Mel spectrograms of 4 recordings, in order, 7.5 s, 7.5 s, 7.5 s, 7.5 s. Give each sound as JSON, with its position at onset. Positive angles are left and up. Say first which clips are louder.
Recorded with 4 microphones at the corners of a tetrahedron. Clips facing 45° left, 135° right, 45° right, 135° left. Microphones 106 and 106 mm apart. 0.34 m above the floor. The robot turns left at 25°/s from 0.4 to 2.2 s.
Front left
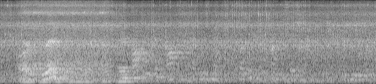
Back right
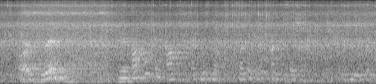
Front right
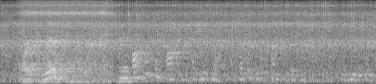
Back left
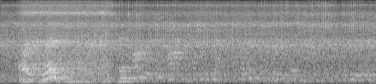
{"t": 0.4, "sound": "a man speaking", "louder": "front left 1 dB, back left 1 dB", "azimuth_deg": 120, "distance_m": 1.6}
{"t": 2.6, "sound": "a woman speaking", "louder": "even, front right 3 dB", "azimuth_deg": -60, "distance_m": 1.4}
